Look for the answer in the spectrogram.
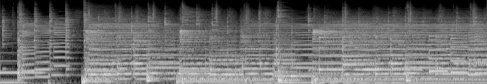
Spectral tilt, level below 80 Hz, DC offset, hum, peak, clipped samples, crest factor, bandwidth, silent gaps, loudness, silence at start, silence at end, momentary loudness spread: -3.5 dB/octave; -26 dBFS; under 0.1%; none; 0 dBFS; under 0.1%; 12 dB; over 20 kHz; none; -12 LUFS; 0 s; 0 s; 3 LU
